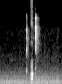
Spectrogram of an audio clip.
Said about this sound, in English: I hear mouse clicking. That was a pen, sorry.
